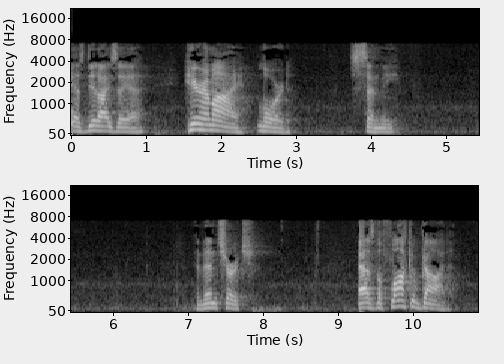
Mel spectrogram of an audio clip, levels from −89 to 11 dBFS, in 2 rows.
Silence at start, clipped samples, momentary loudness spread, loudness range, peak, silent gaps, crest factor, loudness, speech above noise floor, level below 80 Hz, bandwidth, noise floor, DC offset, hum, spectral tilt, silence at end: 0 s; under 0.1%; 15 LU; 10 LU; 0 dBFS; none; 20 dB; -18 LUFS; 35 dB; -60 dBFS; 7.4 kHz; -53 dBFS; under 0.1%; none; -4.5 dB/octave; 0.35 s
